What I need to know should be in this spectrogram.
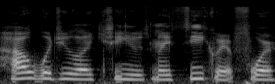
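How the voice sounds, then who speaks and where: A woman puts on a character voice. Her pitch is fairly high. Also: moderate pace. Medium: read story. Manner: firm but kind.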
